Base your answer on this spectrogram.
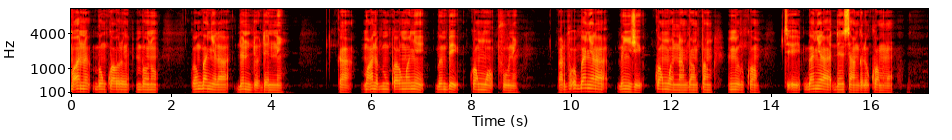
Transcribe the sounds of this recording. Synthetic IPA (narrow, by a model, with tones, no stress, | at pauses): mɔ˦ʔa˦nɨ˦bɨ˦ŋkɔ˦bɾɨ˦m̩˦bo˦nu˦ | ko˦mɡ͡ba˦ɲɛ˨la˦dɨ˦ndo˨dɨ˦nːɨ˦ | ka˨ | ma˦ʔa˦nɨ˦bɨ˦ŋkɔ˦bɨ˦ŋɔ˦ɲɛ˦ | bɨ˦m˦bɛ˦ | ko˦mːɔ˨pʰuː˦nɨ˨ | k͡pa˨ɾɨ˨bʊ˦ʔʊ˦ɡ͡ba˦ɲɛ˦la˦ | bɨ˦n˦ʒɛ˨ | kɔ˦mːɔ˨na˨mɡ͡ba˦ŋk͡pa˦ŋ | n̩˦ɲu˦ɾɨ˨kʰo˦m | tɪ̰˨ʔɪ˨ɡ͡ba˦ɲɛ˦la˦dɨ˦n˦sa˨ŋ˨ɡɨ˨lɨ˦kʰo˦mŋɔ˨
